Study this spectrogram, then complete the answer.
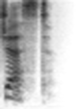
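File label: "jest", American English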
